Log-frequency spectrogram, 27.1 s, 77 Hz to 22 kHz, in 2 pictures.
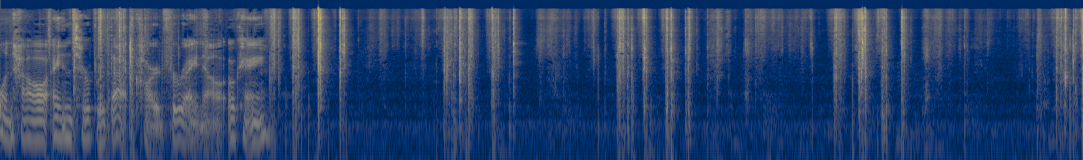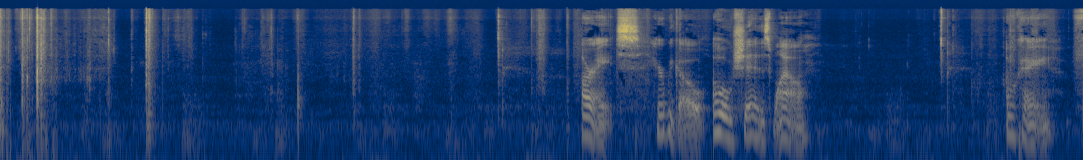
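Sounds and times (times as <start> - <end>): cards being shuffled: 0.7 - 2.4, 3.2 - 16.0.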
